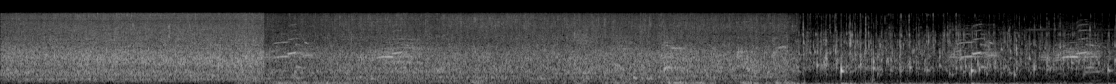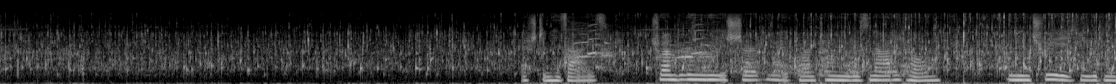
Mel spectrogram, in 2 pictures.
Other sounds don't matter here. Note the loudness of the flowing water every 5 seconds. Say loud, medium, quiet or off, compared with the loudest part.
loud, loud, medium, medium, loud.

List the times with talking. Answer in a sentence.
You can hear the talking from 16.4 to 20.6 s and from 21.2 to 22.2 s.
